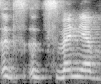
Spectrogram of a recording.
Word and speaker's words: Svenja: It's Svenja, but you can call it Sveni. It's all right. It's a German name, so it's complicated.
